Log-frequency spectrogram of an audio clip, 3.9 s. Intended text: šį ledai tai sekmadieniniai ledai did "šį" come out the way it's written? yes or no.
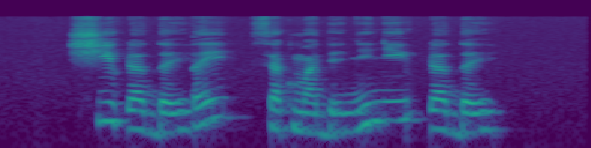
yes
